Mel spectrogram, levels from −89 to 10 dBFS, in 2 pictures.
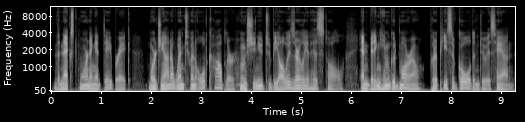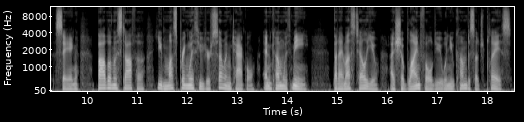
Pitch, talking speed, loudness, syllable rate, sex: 110 Hz, 210 wpm, -21 LUFS, 5.1 syllables/s, male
